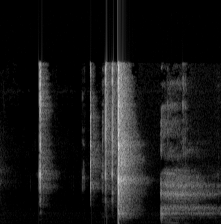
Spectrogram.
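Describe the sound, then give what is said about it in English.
A can of Dezo spiked superfruit water being cracked open: a few quick metallic clicks and a sharp pop, followed by a steady fizzing hiss that trails off, with no talking. “Of course, I'm going to crack one open right now because I literally just got home from work.”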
